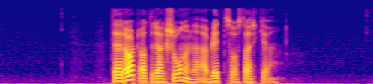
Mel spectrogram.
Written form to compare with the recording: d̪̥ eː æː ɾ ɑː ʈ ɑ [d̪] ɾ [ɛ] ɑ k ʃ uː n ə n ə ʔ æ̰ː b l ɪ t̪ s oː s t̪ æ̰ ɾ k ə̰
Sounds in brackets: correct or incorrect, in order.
incorrect: t̪, correct

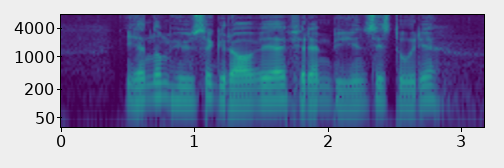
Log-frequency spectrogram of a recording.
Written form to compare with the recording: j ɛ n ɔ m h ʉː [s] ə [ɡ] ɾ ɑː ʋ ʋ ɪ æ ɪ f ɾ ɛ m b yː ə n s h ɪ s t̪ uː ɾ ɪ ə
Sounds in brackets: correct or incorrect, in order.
correct, correct

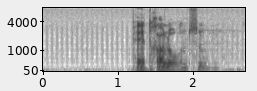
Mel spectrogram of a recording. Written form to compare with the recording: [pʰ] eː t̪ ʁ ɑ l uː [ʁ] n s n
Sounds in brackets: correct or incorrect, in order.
correct, correct

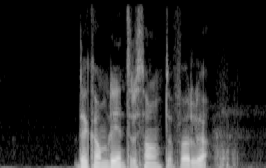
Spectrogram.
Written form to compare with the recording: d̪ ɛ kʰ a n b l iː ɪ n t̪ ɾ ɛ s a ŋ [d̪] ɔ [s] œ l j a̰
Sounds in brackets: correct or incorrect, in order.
incorrect: t̪, incorrect: f

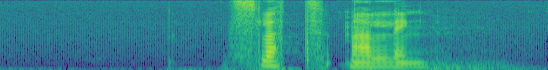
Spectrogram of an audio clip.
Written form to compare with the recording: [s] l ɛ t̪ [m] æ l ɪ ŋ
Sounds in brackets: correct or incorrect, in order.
correct, correct

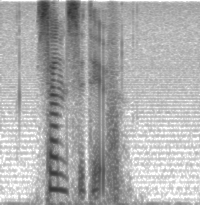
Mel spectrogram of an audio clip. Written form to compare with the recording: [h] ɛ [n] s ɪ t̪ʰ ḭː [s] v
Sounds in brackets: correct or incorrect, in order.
incorrect: s, correct, incorrect: none

